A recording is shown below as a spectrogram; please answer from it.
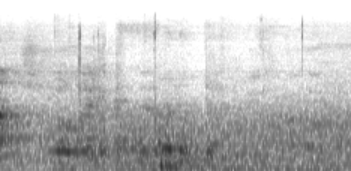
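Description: Two sharp knocks about half a second apart, a football being kicked on an artificial-turf pitch, over faint talk from people at the sideline.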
